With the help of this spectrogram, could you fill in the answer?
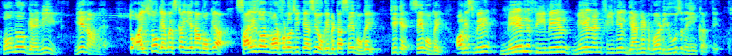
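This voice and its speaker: A man teaching a biology class live online, repeating key terms and asking "okay? clear?" while calling his students children. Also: extremely high pitch, fast talker, few pauses. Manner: addresses students affectionately as children.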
